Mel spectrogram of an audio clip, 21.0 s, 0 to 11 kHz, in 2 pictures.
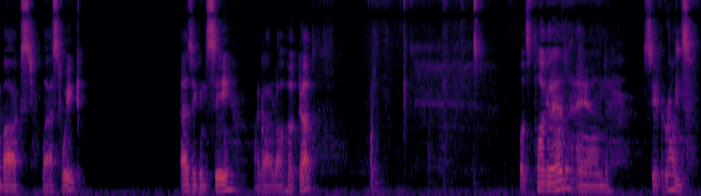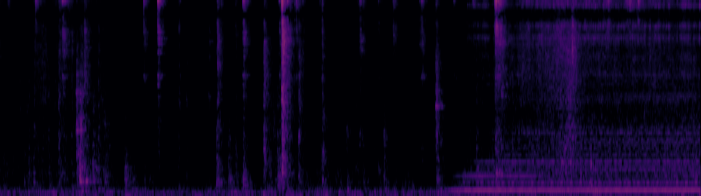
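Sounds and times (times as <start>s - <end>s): ceiling fan motor humming: 17.3s - 21.0s.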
